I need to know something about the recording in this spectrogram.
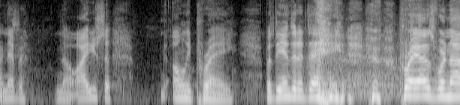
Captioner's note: laughter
